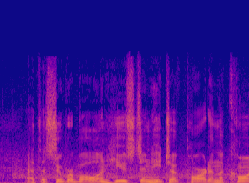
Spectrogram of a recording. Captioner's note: applause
